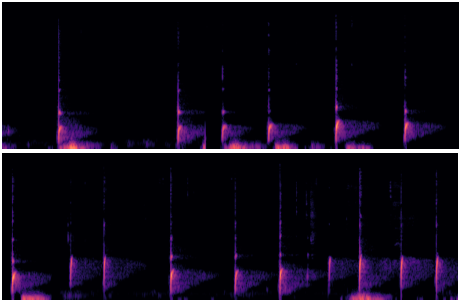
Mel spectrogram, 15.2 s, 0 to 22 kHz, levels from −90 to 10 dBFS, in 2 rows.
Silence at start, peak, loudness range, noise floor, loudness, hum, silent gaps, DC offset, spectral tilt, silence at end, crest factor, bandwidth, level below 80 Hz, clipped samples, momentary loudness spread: 0.95 s; -2 dBFS; 9 LU; -84 dBFS; -27 LUFS; none; 3.43-3.63 s, 5.39-5.53 s, 6.35-6.68 s, 7.43-7.75 s, 8.45-8.52 s; under 0.1%; -8 dB/octave; 0.35 s; 28 dB; 10.5 kHz; -42 dBFS; under 0.1%; 17 LU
